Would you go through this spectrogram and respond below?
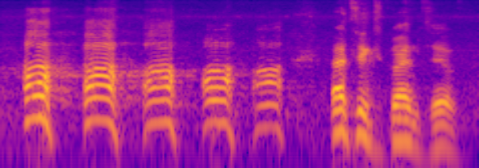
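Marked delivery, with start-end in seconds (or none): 0.2-1.8 theatrical, exaggerated, high, very slow villain laugh. Reacting to an expensive cutting mat with a supervillain laugh. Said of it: "Let me let out my supervillain laugh".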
